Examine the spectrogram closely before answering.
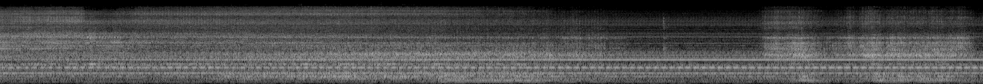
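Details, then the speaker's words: Wood lathe turning a bell ornament: skew cuts on the thin, unsupported end produce a buzzing chatter as the workpiece vibrates; tailstock support with a cloth pad is suggested as a fix. "You hear the vibration out there. He's not happy out there. I could bring the tailstock up, put a piece of cotton or cloth in there and support that."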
